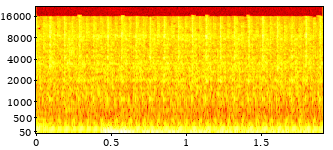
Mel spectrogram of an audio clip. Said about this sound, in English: Anyway, let's get these revs up and hit that magic 5 miles an hour sweet spot. Here we go.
